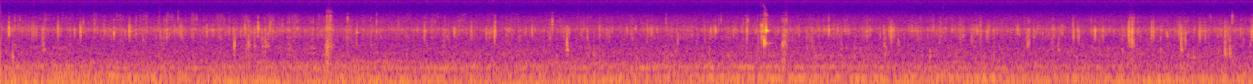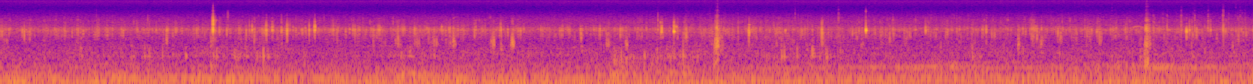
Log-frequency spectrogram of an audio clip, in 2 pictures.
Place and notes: Kuldīga, river Venta underwater
Hydrophone in river Venta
